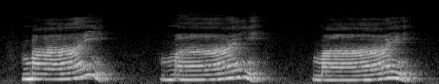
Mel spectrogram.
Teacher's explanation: it has high tone, so pronounce it high to the roof without falling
